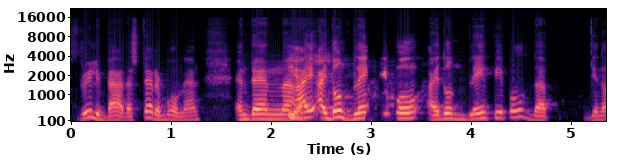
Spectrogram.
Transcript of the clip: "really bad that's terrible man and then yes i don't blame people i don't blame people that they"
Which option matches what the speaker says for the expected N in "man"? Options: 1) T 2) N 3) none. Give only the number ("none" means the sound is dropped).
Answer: 2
